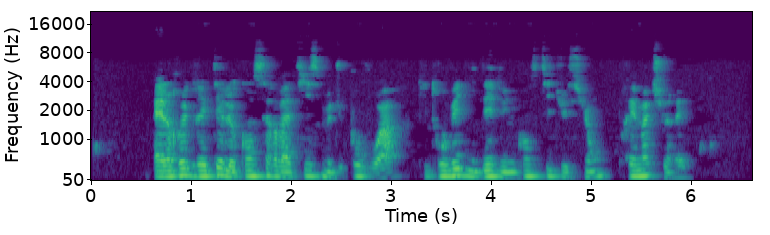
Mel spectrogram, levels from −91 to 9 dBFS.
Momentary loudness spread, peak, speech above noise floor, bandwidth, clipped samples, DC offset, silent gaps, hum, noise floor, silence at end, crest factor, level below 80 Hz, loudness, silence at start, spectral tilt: 13 LU; -2 dBFS; 48 dB; 7.8 kHz; under 0.1%; under 0.1%; none; none; -69 dBFS; 0.65 s; 20 dB; -64 dBFS; -21 LUFS; 0.65 s; -5.5 dB/octave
